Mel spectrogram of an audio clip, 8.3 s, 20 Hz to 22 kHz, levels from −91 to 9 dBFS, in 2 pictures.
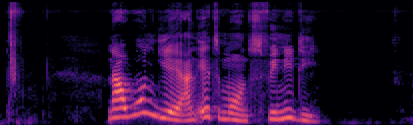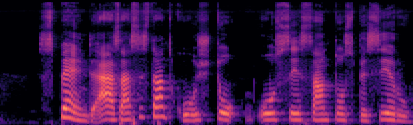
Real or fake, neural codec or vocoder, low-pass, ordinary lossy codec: real; none; none; none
